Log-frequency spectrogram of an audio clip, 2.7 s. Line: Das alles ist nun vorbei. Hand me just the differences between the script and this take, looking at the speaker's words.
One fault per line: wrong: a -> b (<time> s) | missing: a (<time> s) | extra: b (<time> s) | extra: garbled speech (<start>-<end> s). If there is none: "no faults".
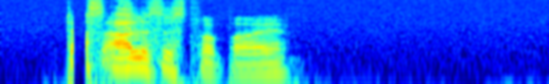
missing: nun (1.0 s)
